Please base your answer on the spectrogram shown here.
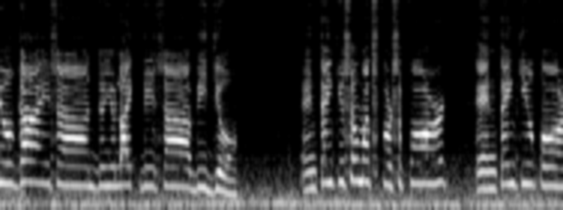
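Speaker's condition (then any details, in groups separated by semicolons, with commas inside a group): No condition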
